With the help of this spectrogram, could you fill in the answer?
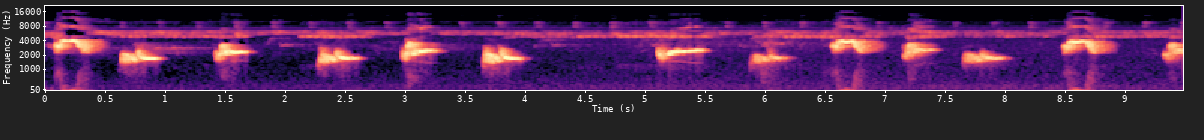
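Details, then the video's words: Imported campo troupial singing a long run of loud, rich whistled notes, alternating rising and falling slurs at irregular intervals of under a second, against a constant thin high insect-like drone. "suara burung import campo troupial"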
